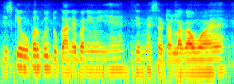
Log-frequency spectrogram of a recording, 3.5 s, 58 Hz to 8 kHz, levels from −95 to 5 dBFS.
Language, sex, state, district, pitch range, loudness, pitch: Hindi, male, Uttar Pradesh, Shamli, 125-135 Hz, -18 LUFS, 130 Hz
